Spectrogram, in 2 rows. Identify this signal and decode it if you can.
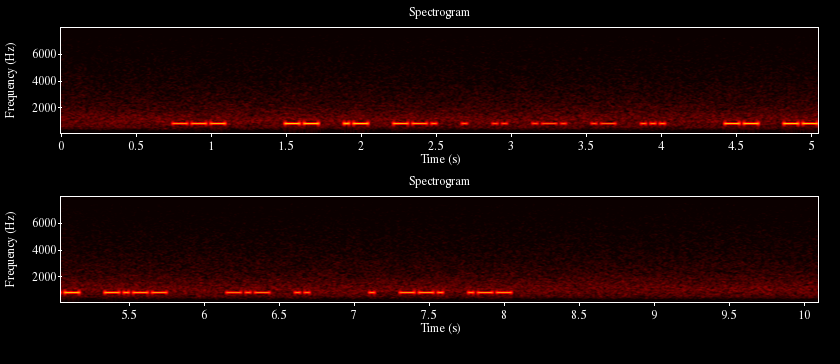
Morse code (Greek alphabet), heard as a keyed tone, machine-sent, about 38 wpm, spaced as for 29 wpm, 820 Hz, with radio static and fading. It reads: Ο ΜΑΓΕΙΡΑΣ ΜΟΥ ΚΙ ΕΓΩ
